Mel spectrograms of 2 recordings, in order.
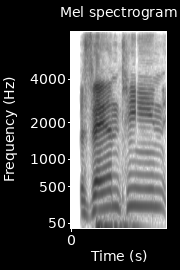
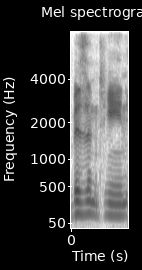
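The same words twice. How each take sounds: First: It is said with a European pronunciation. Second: It is said with an American pronunciation. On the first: "if you're from Europe" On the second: "if you're from any functional part of the world that speaks original English"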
